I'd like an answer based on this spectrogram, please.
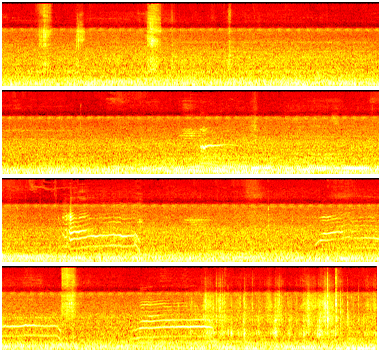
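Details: A white cat meows before eating alongside other cats: several short rising-then-falling mewing calls between six and fourteen seconds, over a steady low background hum.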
